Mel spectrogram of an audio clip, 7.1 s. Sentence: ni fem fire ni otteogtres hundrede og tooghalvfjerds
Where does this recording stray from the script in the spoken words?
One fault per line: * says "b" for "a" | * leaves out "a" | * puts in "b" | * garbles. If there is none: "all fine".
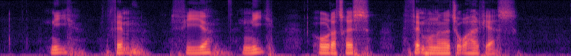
* puts in "fem"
